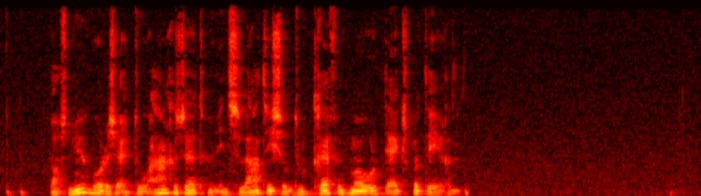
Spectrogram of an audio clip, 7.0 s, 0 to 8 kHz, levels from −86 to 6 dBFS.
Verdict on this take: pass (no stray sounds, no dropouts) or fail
pass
